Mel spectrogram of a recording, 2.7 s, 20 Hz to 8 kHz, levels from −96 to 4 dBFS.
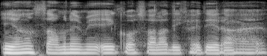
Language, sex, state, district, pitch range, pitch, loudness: Hindi, male, Jharkhand, Ranchi, 125-135 Hz, 130 Hz, -17 LUFS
